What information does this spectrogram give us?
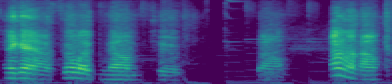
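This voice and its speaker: A woman streaming a video game and chatting casually, her voice scratchy and hoarse, rambling with many restarts. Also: on the low side, expressive, fairly quick, faint music behind. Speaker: gaming livestreamer. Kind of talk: casual chat while playing.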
